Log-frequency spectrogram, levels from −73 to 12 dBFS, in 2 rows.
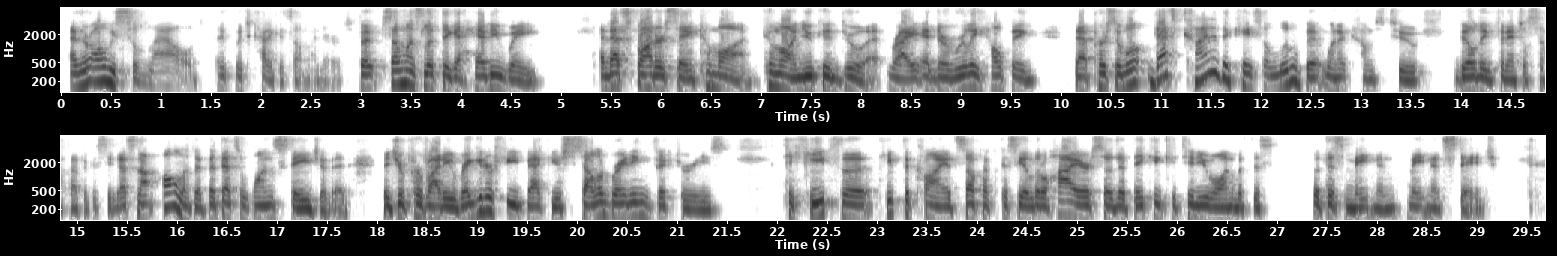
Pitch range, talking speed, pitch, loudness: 115-160 Hz, 190 wpm, 130 Hz, -17 LUFS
